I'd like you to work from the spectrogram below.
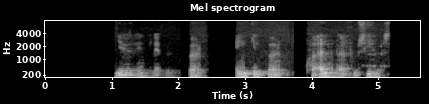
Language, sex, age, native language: Icelandic, male, 30-39, Icelandic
